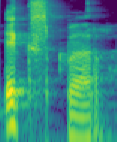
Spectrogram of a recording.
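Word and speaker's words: X̄: Nah, distribusi penarikan sampel dari X bar. Jadi ini bacanya X bar ya. X ada garis di atasnya dibaca X bar.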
